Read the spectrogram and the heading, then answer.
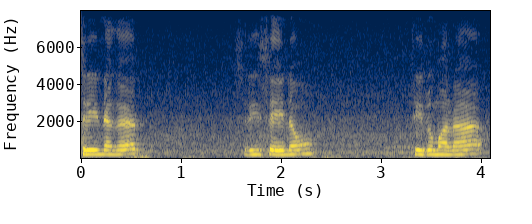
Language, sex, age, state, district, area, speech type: Telugu, female, 60+, Andhra Pradesh, Nellore, urban, spontaneous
